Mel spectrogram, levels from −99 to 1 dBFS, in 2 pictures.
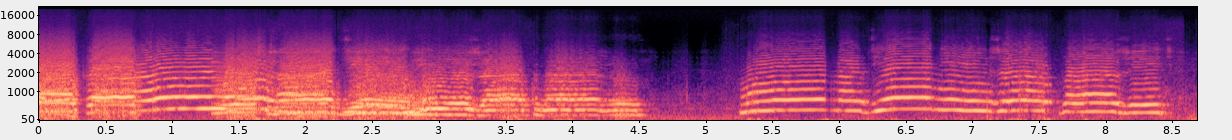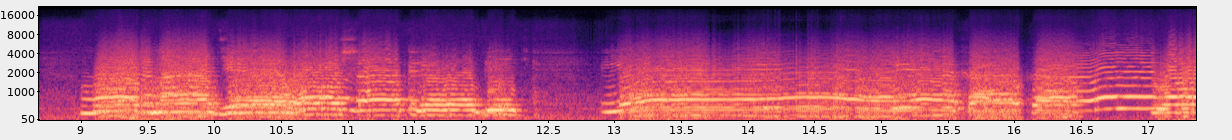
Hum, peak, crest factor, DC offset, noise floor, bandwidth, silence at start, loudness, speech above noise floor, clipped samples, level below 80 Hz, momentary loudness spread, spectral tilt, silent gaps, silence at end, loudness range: none; -2 dBFS; 10 dB; under 0.1%; -36 dBFS; 10 kHz; 0 s; -12 LUFS; 25 dB; under 0.1%; -34 dBFS; 6 LU; -7 dB/octave; none; 0 s; 5 LU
